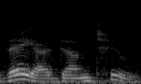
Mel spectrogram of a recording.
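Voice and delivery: ordinary delivery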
